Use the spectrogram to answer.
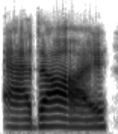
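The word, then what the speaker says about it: ADDIE: Suarez says a TA ddie is actually pronounced a die because the e is typically silent and he says that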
